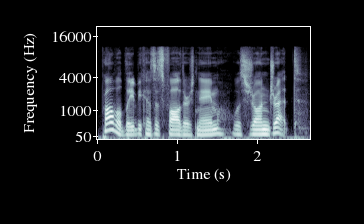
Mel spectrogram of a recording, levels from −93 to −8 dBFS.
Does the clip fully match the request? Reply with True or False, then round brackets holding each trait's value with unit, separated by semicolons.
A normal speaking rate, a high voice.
False (155 wpm; 125 Hz)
